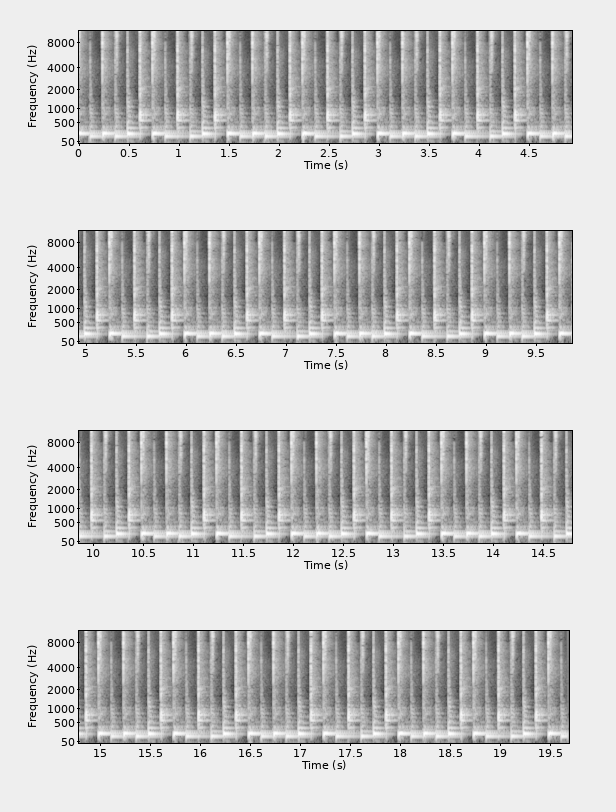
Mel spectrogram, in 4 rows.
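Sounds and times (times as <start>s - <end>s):
tumba drum playing columbia matanzas: 0.0s - 19.6s.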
